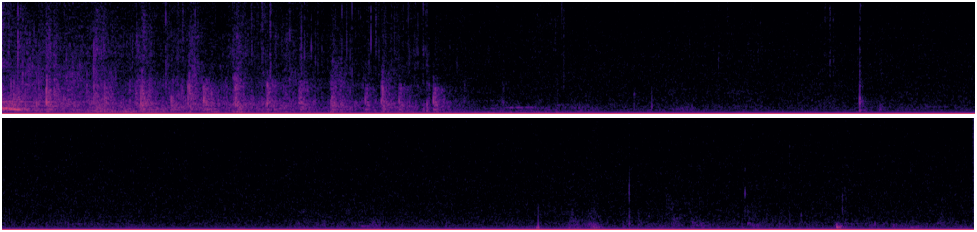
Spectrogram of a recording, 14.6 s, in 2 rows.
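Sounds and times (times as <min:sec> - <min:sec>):
audience applause: 0:00.0 - 0:03.4.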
